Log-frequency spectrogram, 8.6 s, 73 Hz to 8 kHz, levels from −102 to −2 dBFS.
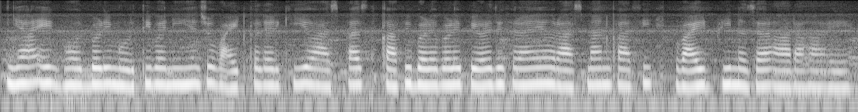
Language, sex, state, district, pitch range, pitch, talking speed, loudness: Hindi, female, Bihar, Jahanabad, 215-230 Hz, 225 Hz, 195 wpm, -14 LUFS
